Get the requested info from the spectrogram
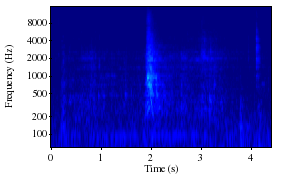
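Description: Steam iron pressing the seams of a cotton mask flat: soft sliding and rustling of the iron and fabric, with one short, loud burst of noise about two seconds in.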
